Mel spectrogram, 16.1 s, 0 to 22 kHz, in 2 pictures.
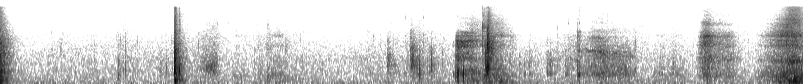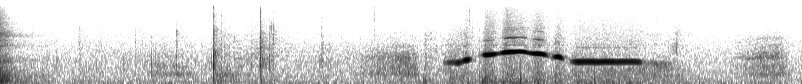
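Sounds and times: handling rustle: 3.6s - 6.9s
person whistling: 12.5s - 14.6s.

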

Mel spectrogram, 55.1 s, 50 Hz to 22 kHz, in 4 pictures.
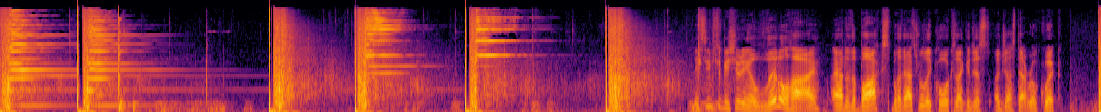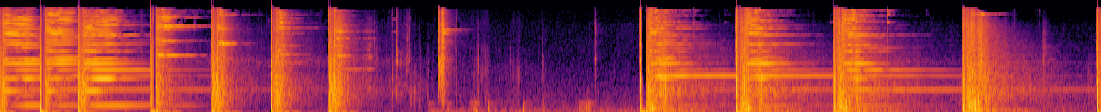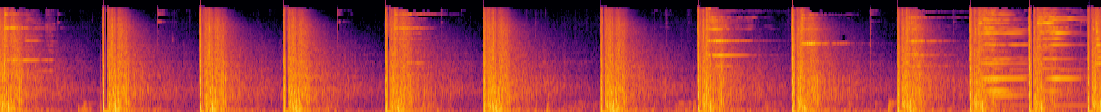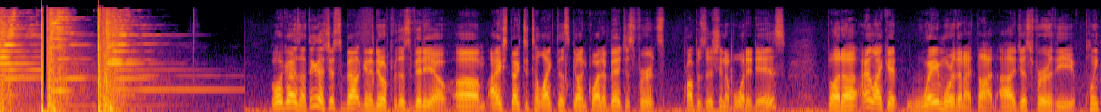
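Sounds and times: pistol gunshots with echo: 0.0s - 2.0s, 3.4s - 6.6s, 7.6s - 8.3s, 13.7s - 18.3s, 21.8s - 26.8s, 27.4s - 43.2s
steel plates clanging: 0.0s - 3.2s, 4.5s - 7.0s, 13.8s - 18.5s, 21.8s - 28.4s, 36.3s - 44.4s.

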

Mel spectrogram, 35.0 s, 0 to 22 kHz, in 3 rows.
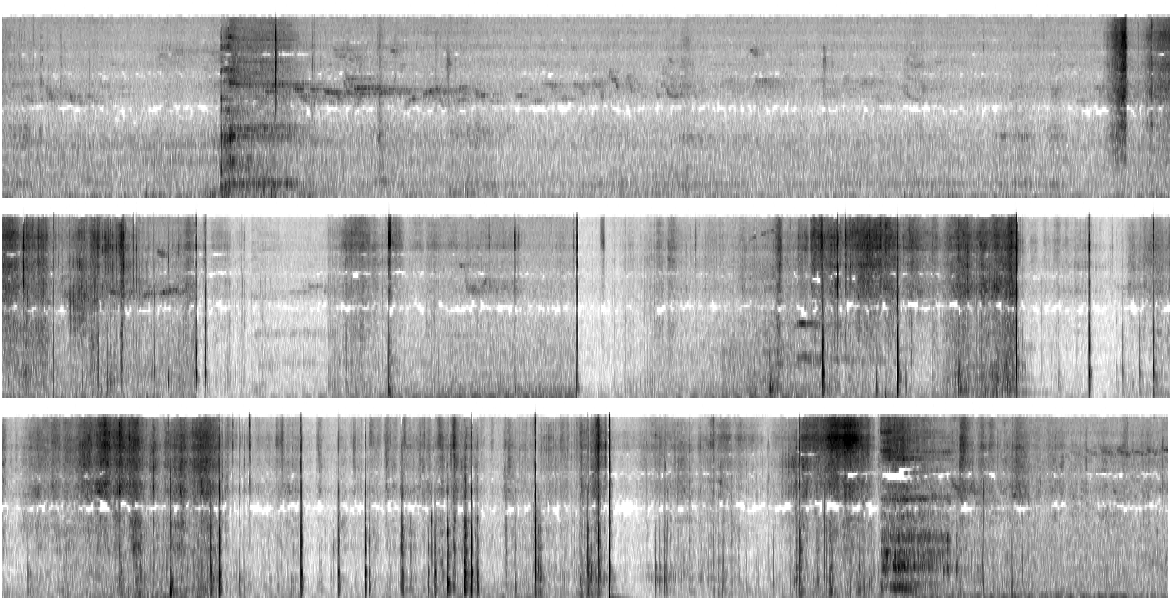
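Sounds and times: rustling: 10.0s - 16.9s, 17.6s - 35.0s.

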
